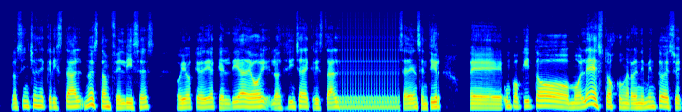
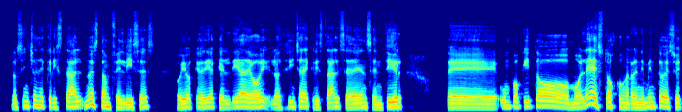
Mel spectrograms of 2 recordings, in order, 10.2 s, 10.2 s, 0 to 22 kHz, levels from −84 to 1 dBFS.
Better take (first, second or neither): second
